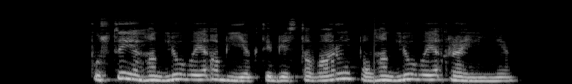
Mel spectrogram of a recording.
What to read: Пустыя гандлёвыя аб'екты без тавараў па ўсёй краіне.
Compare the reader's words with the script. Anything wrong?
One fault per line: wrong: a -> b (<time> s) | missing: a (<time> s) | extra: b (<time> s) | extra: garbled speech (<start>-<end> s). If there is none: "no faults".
wrong: ўсёй -> гандлёвыя (3.8 s)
